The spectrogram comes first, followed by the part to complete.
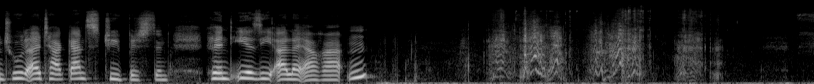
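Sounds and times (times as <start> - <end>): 
speech: 0.0 - 3.8
pencil case zipper pulled open: 4.6 - 7.5.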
